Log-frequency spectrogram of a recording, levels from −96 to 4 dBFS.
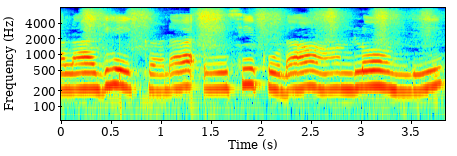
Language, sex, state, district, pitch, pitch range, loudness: Telugu, female, Andhra Pradesh, Sri Satya Sai, 225 Hz, 215-240 Hz, -15 LUFS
